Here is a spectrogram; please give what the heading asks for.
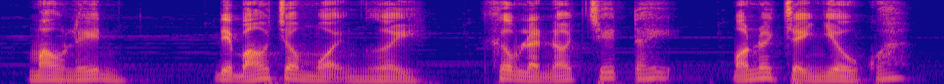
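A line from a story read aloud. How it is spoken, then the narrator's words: Trembling. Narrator (Vietnamese): Sơn run rẩy nói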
